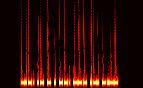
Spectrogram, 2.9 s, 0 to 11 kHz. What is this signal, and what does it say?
Morse code, heard as a keyed tone, about 48 wpm, 700 Hz. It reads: CATEGORY
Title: Sentences from Top 1000 Words - Review Part 7 - New Word Drill - 50wpm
